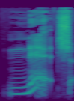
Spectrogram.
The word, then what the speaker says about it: niche: I say niche, too. I don't say niche, but that's a very American thing. Some Americans say niche, but I think they sound pedantic. – Niche is American, niche is British.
